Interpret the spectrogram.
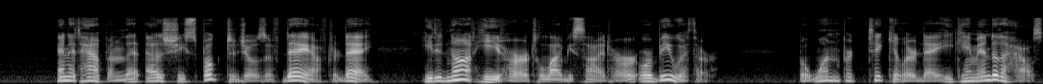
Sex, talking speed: male, 195 wpm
